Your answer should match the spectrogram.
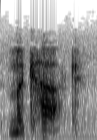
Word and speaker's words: macaque: Are you sure that that's how it's pronounced? – Macaque. Absolutely. As God is my witness.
